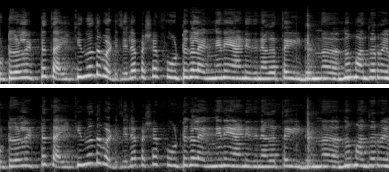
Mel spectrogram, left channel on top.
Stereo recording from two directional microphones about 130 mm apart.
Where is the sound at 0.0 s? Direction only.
40° left (ahead or behind).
